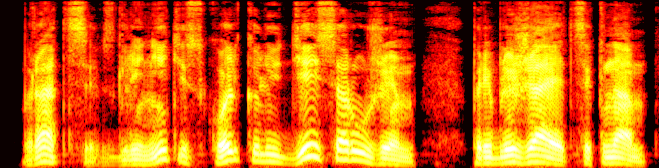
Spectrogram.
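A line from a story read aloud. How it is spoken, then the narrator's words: Frightened exclamation. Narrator (Russian): воскликнул танский монах в сильном испуге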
